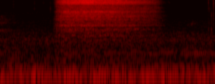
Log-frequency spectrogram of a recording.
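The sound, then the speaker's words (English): A single deep breath taken during a guided relaxation exercise: a steady, airy hiss lasting about a second, rising out of and sinking back into a low background rumble. “take a deep breath in”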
